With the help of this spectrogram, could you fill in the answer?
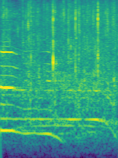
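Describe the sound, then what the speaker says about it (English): An audience applauds briefly for Gwyneth Paltrow at a design and wellness event, with a short burst of clapping blended with a held musical tone. "please give a warm round of applause for Gwyneth"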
